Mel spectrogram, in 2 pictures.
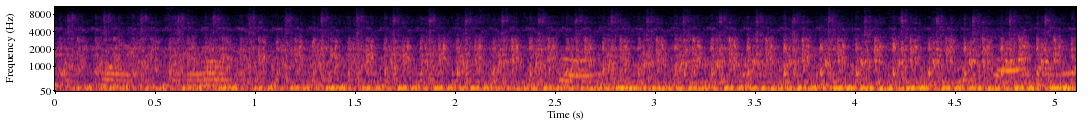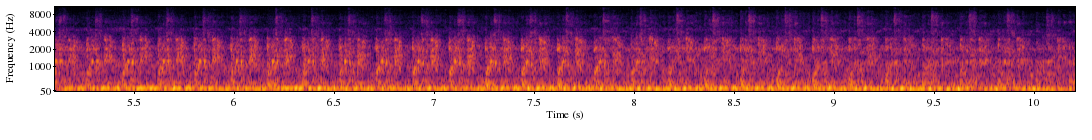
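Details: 2003 Ford F250 6.0 Powerstroke diesel at idle with harsh, uneven clatter and irregular knocking pulses nearly three a second; rough running from bad injectors.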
